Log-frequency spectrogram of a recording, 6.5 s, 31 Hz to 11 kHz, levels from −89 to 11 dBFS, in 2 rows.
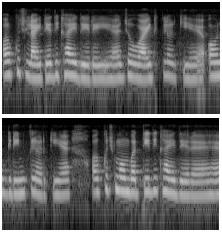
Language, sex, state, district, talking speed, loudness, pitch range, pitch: Hindi, female, Punjab, Fazilka, 210 wpm, -21 LUFS, 205-235 Hz, 220 Hz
